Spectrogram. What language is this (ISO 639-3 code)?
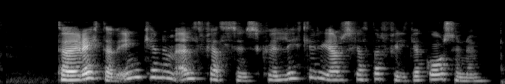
isl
